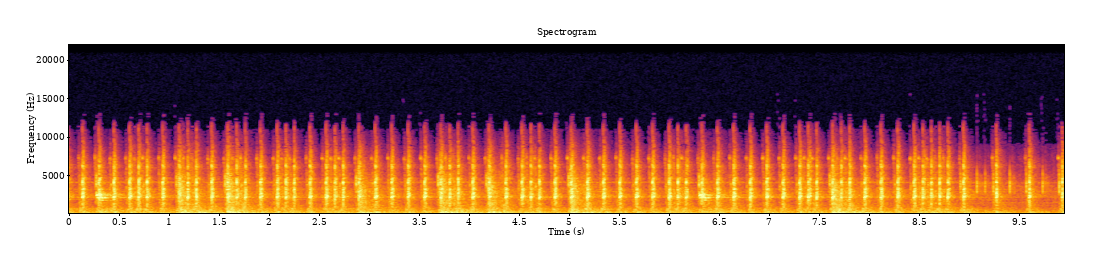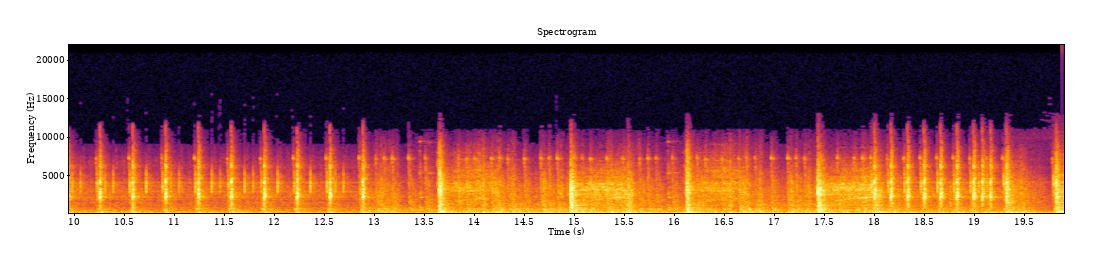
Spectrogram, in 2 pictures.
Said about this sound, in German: Die hören wir uns jetzt an, also ein Orchester aus lauter Büromaschinen.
